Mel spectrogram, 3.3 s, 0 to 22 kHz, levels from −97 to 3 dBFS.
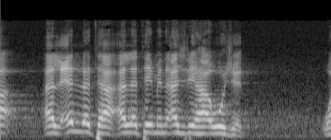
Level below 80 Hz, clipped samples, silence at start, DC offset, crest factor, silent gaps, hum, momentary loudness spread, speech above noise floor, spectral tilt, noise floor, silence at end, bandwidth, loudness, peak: -44 dBFS; under 0.1%; 0 s; under 0.1%; 18 dB; none; none; 10 LU; 32 dB; -4 dB/octave; -52 dBFS; 0 s; 12 kHz; -21 LUFS; -6 dBFS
